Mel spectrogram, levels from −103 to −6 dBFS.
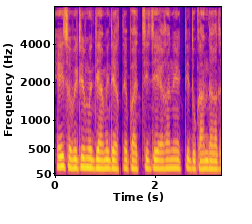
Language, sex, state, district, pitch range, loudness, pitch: Bengali, male, Assam, Hailakandi, 145-155 Hz, -17 LUFS, 150 Hz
